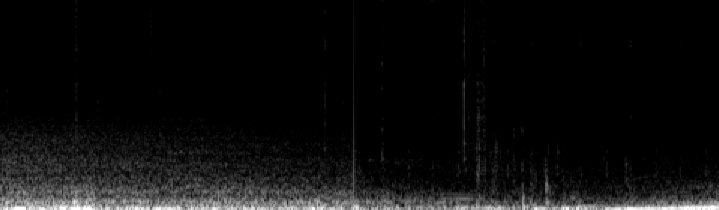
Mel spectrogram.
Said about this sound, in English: I've been bashing around in this bone-crushing sports car for a couple of weeks now. Oh, love this.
